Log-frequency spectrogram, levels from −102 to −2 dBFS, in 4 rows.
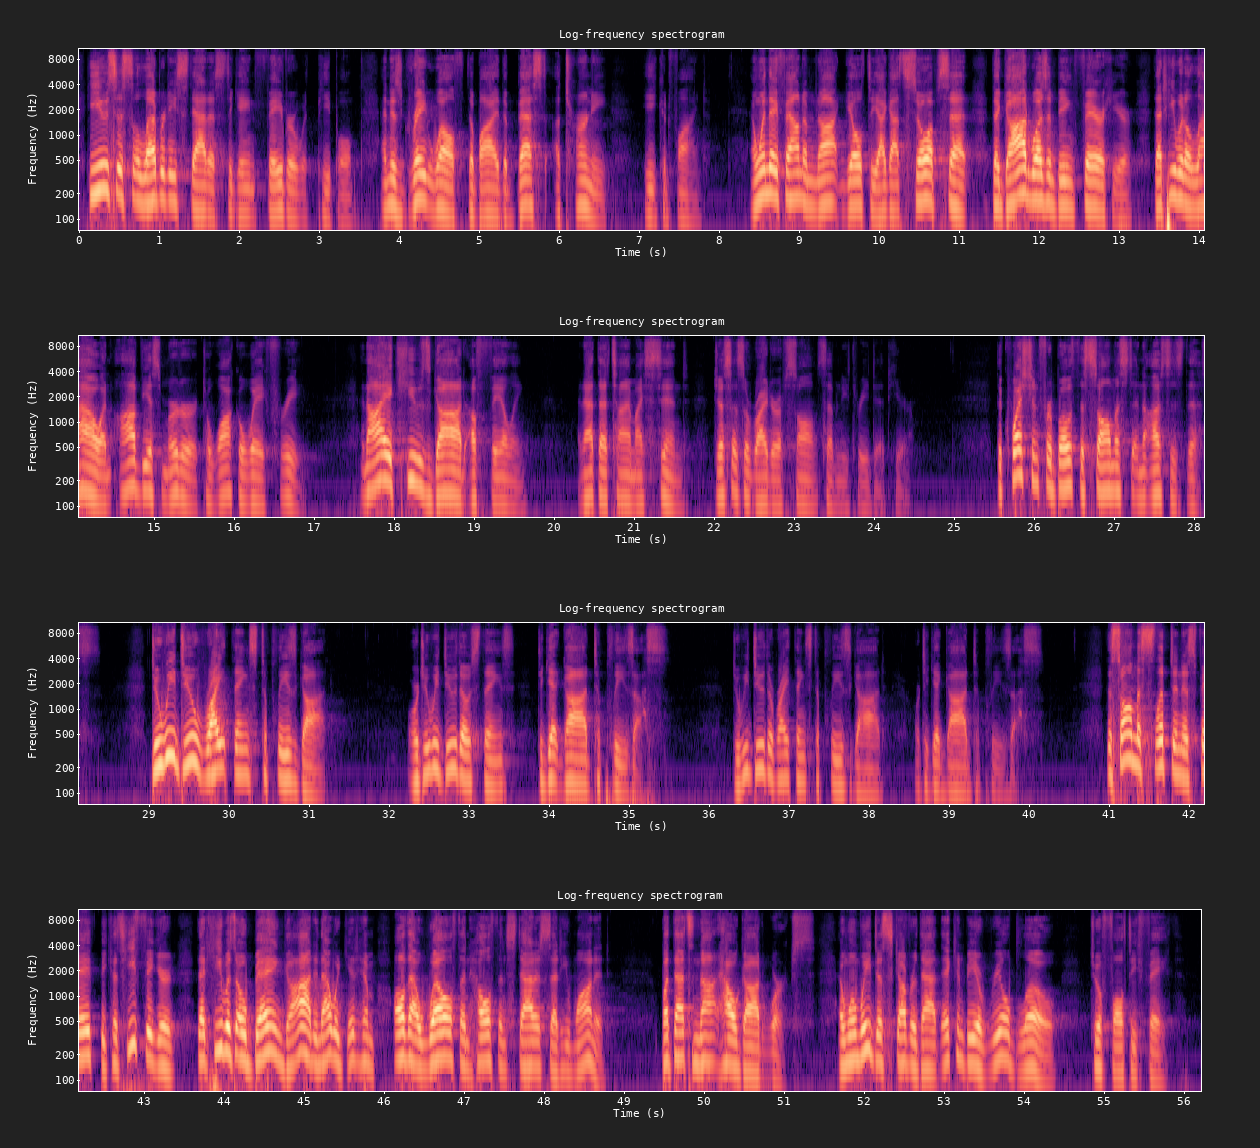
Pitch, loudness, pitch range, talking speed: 135 Hz, -21 LUFS, 105-165 Hz, 180 wpm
